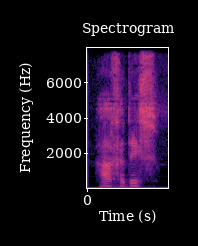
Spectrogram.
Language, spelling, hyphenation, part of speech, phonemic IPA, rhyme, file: Dutch, hagedis, ha‧ge‧dis, noun, /ˌɦaːɣəˈdɪs/, -ɪs, Nl-hagedis.ogg
- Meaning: lizard, non-snake reptilian of the subclass Squamata, especially of the Lacertilia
